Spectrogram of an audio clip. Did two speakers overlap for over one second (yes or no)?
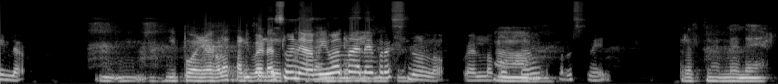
yes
